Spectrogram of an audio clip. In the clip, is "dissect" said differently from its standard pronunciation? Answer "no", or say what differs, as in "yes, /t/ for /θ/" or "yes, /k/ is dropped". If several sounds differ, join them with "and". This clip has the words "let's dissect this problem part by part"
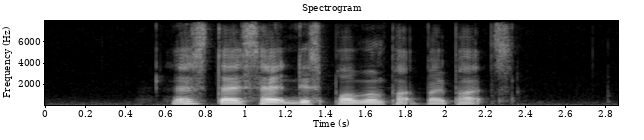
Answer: yes, /k/ is dropped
